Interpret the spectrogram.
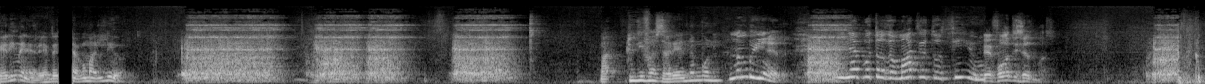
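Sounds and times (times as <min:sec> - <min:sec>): steady metallic ringing: 0:01.8 - 0:05.3.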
